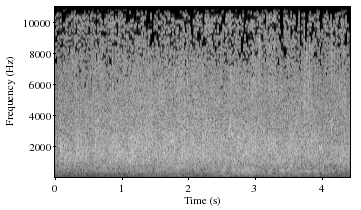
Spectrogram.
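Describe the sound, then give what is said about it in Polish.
An audience claps steadily, a dense, sustained wash of applause that holds at an even loudness throughout, applauding the Polish State Fund for Rehabilitation of Disabled Persons for its financial support. “Brawo dla PFRON-u!”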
